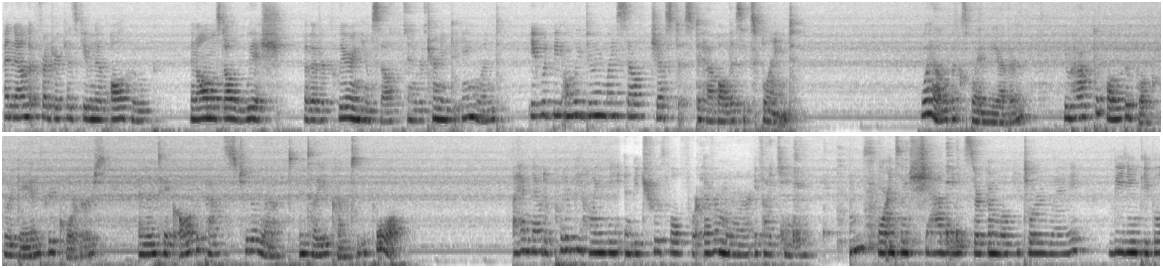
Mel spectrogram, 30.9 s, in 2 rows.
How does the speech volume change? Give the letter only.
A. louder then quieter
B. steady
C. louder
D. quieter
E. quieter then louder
B.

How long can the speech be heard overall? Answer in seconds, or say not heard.
28 s.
